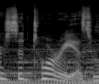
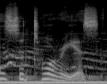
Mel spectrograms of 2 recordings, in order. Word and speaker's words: Sartorius: I think the best thing to be learned here is never marry a woman whose last name rhymes with notorious.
